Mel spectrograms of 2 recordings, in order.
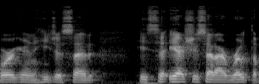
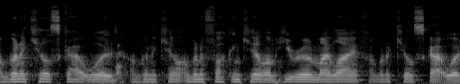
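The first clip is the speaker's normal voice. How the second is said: imitated muttering, much quieter; 7 dB quieter than usual. Speaker retelling a character's phone-booth scene, Billy muttering to himself. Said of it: "and then muttering to himself".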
